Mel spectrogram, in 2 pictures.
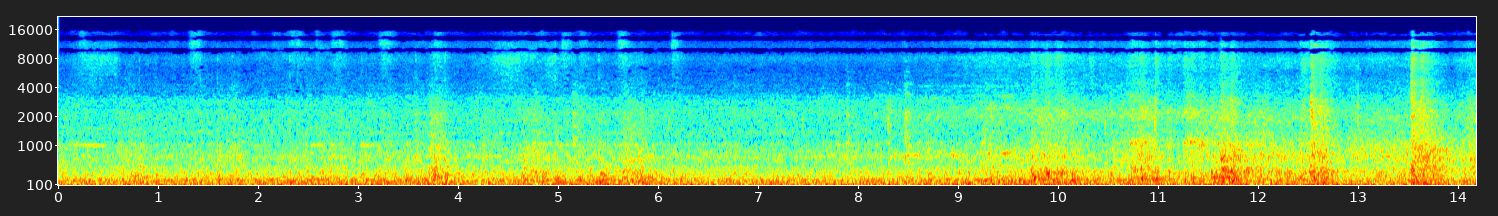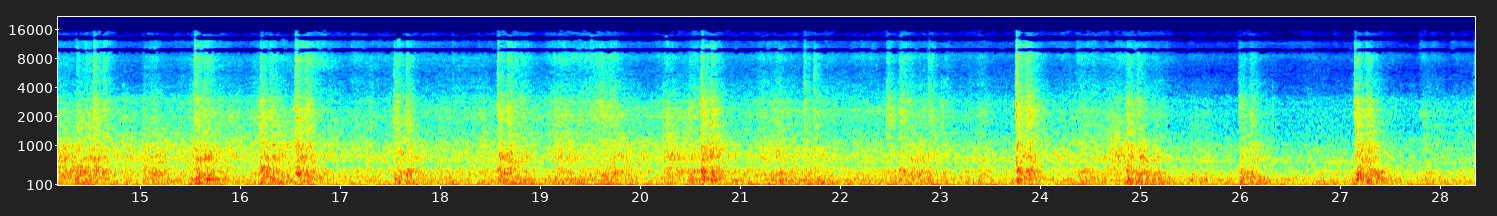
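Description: Interior running sound of a Tobu 200-series limited express train at speed: a steady low rumble of wheels and running gear. Irregular sharp clicks and knocks from the wheels over rail joints and points come thicker from about a third of the way in, and a train passes close on the next track about halfway through.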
